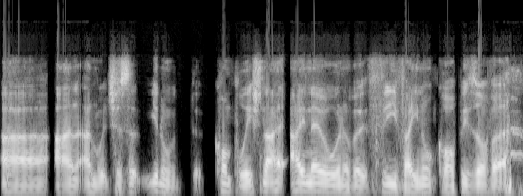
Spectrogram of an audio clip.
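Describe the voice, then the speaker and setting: With a Scottish accent, a man speaks at a fairly quick pace in a very deep, low voice, his intonation monotone and flat, the sound dry and close with no echo. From Scotland. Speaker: songwriter. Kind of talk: casual interview. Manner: hesitant, frequent fillers.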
